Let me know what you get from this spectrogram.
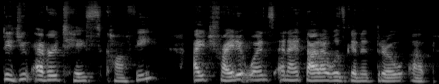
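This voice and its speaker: A woman's voice: on the low side, moderate pace, natural voice. A woman voicing a cheeky, wisecracking young schoolboy in a children's storybook, chatty and emphatic. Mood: indignant. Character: wisecracking young schoolboy narrator who hates grown-up stuff.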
